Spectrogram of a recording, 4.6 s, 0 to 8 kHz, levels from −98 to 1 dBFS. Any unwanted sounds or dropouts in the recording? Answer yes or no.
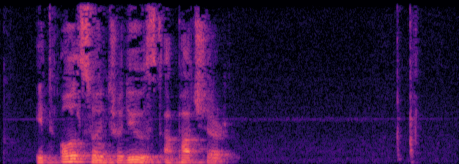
no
